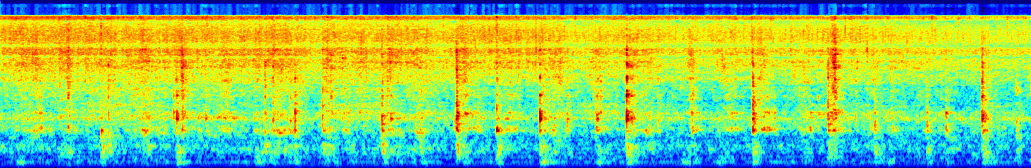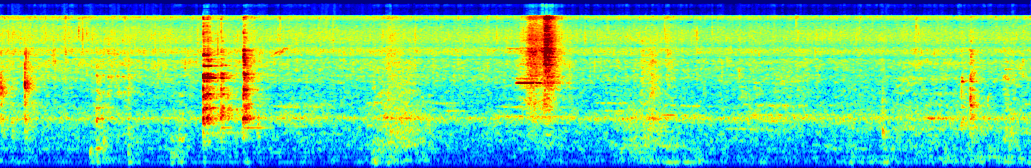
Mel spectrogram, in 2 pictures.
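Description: Lemon rice seasoning stirred in a hot pan: repeated scraping and clinking of a utensil against metal over a soft, steady sizzle, close and without talk.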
